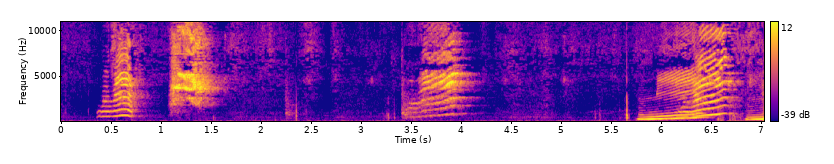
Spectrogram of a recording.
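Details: Pet ringneck parrot speaking indoors, producing a few high, harmonic word-like phrases with pauses between, ending in a longer drawn-out, wavering utterance.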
